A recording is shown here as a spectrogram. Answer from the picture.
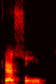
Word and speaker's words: castle: Yes, castle. Whenever. So the T is silent.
